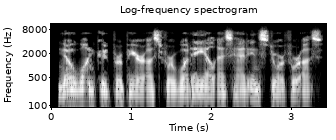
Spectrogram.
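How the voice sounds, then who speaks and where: A very deep synthesized male voice reads a prepared first-person account. The sound is dry and a little muffled and dull. The delivery stays fluent and even, with no fillers at all. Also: moderate pace, no echo. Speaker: author and guest.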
